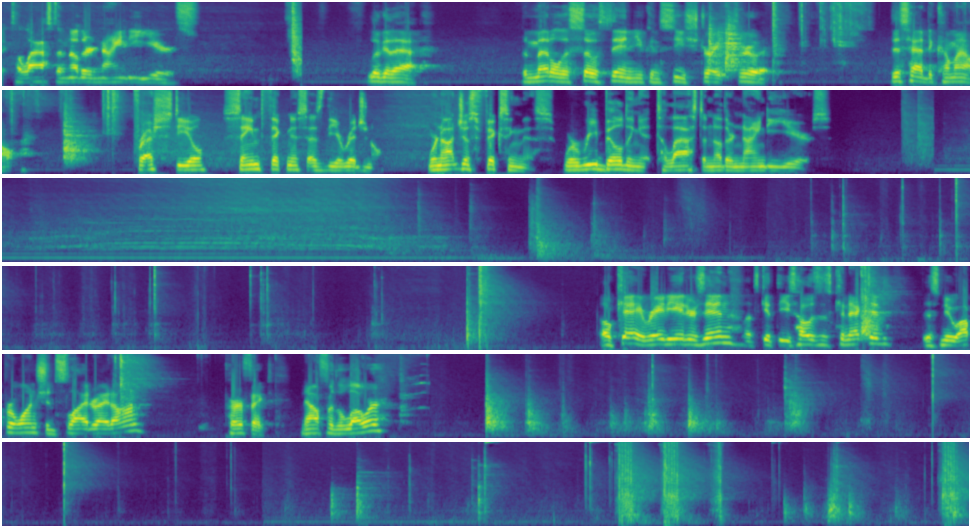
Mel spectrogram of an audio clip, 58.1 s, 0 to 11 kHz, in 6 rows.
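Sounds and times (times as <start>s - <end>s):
tools clicking on metal: 7.2s - 8.7s, 39.8s - 40.4s.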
